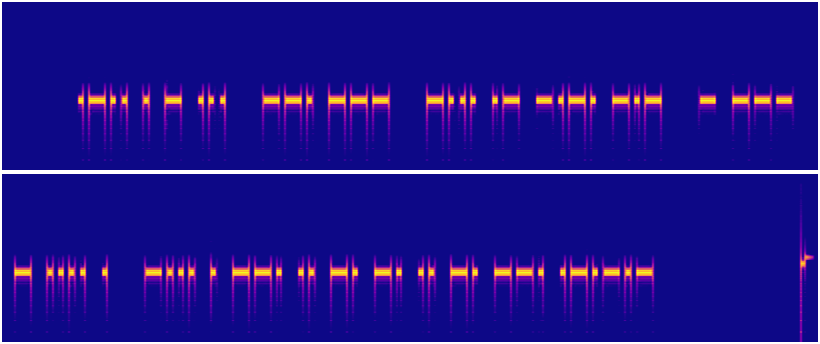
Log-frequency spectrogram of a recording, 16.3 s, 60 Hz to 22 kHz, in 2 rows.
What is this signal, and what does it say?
Morse code, heard as a keyed tone, about 22 wpm, 700 Hz. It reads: LETS GO BACK TO THE BEGINNING.
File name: practice / 22wpm / Sentences with 3-Word Phrases - 22wpm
